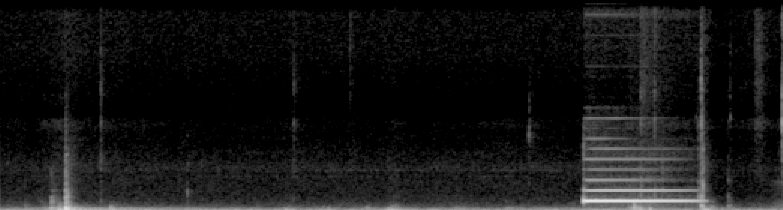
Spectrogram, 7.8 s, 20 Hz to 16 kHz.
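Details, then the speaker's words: 2020 Hellcat Redeye widebody with 300 miles, won't start, stuck in park with a service transmission and auto park disabled message: one clear chime for about a second in a quiet cabin. Dash warning; cause not pinned down. "but when i try to start it nothing happens press break and push it again auto park disabled"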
